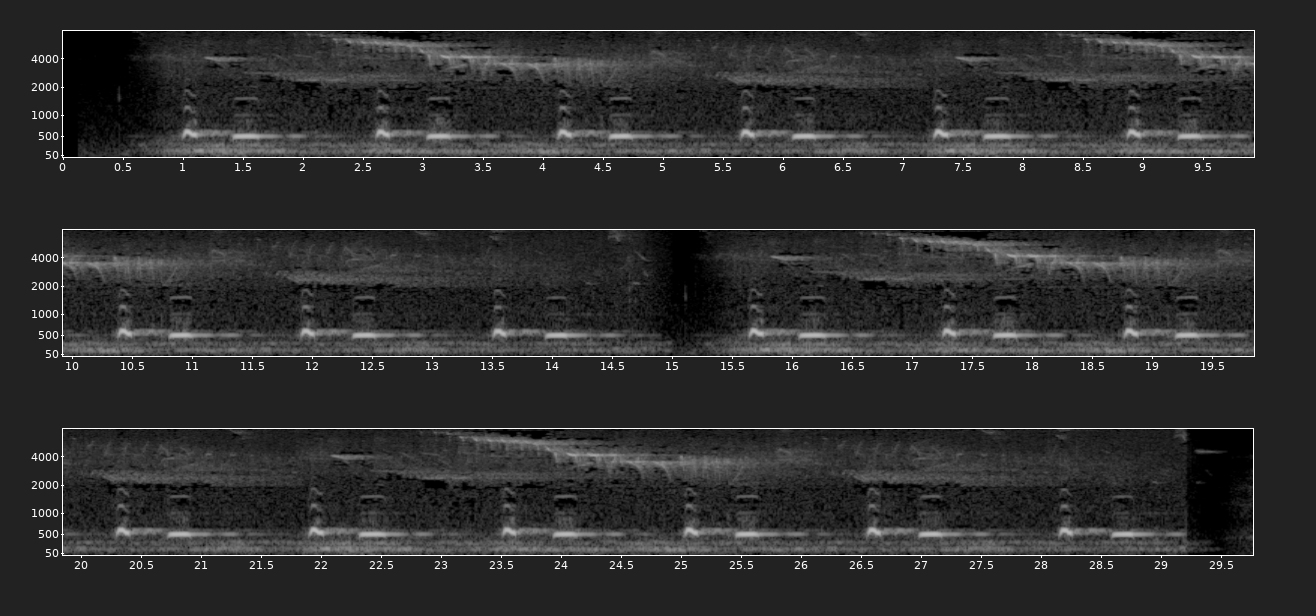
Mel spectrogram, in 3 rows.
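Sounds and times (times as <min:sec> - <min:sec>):
bird double hoot: 0:01.0 - 0:02.0, 0:02.6 - 0:05.1, 0:05.7 - 0:06.6, 0:07.2 - 0:08.2, 0:08.8 - 0:12.9, 0:15.6 - 0:16.6, 0:17.2 - 0:21.3, 0:21.9 - 0:22.9, 0:23.5 - 0:26.0, 0:26.6 - 0:27.5, 0:28.2 - 0:29.0.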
